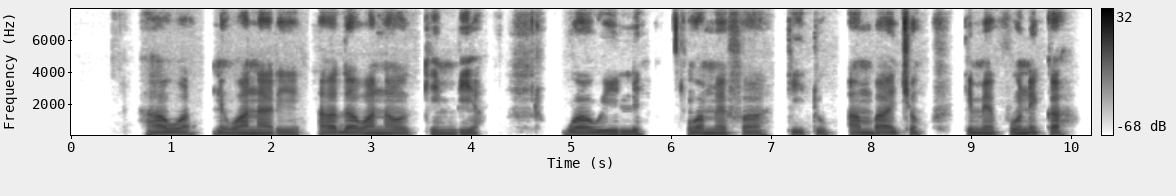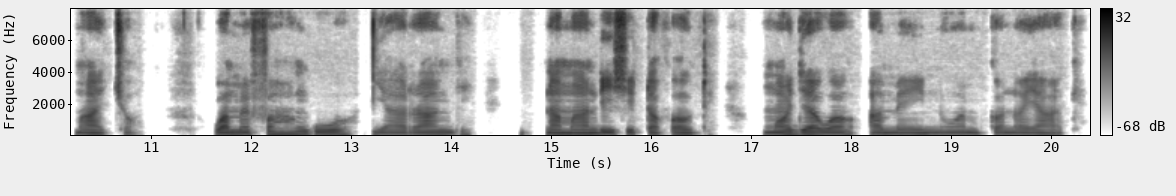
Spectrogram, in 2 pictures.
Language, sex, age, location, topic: Swahili, male, 18-24, Nakuru, education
